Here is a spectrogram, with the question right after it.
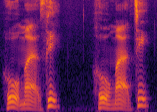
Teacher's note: এই হটা কণ্ঠনালীতে ছেড়ে দিয়ে ঝটা একটু ঝিঝি আওয়াজে হবে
